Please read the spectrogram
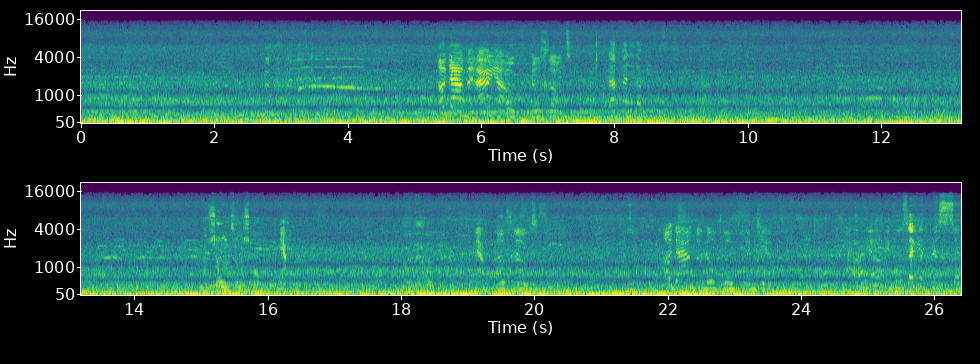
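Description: Steady low rumble of city traffic noise, with people's voices breaking in now and then.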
